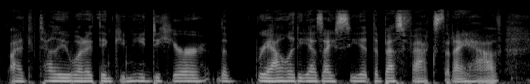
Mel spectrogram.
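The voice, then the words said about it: Hoarse, congested voice. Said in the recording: “Pardon my cold, by the way, I have a frog in my throat”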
